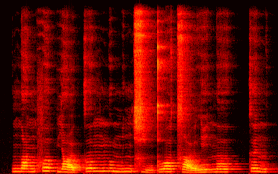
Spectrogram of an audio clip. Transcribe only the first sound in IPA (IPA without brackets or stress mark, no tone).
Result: n̪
